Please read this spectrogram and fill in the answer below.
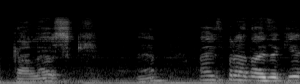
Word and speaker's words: Kalecki: mais da área né em vez de chamar CeC pronuncio a forma lá polonesa mesmo kales né mas para nós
